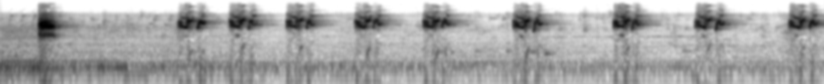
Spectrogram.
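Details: Long-tailed shrike master song meant to make lazy shrikes answer: one loud harsh burst, a pause, then a string of rasping, scratchy notes delivered roughly twice per second.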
